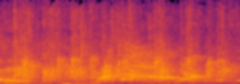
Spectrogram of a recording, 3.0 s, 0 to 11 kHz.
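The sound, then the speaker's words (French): A crowd applauds steadily and fairly loudly for a few seconds, with voices shouting and cheering over the clapping, applause for a contestant representing Lyon Vitry after scores of 9.4, 9.6 and 9.7 are announced. “Un tonnerre d'applaudissements pour elle.”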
